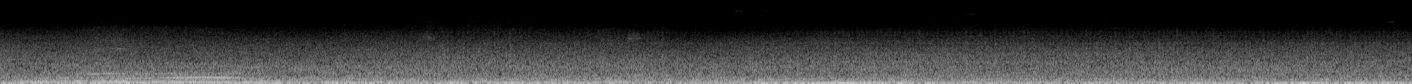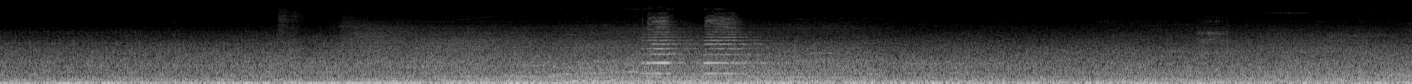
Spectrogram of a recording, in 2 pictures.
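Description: Steady city street traffic ambience, a low rumble of passing cars and buses. About three quarters of the way through, a brief horn toot sounds.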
